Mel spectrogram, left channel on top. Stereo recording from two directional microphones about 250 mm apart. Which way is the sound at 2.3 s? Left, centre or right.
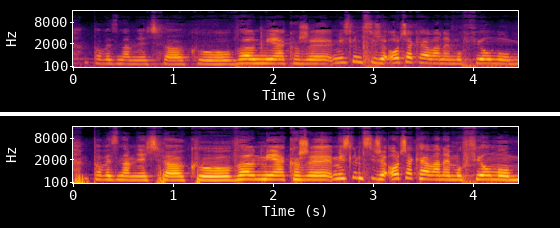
Right.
